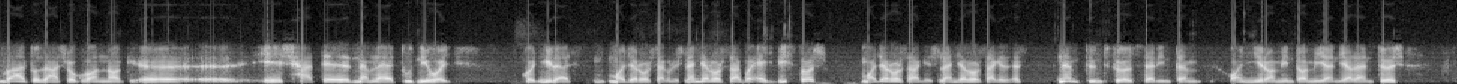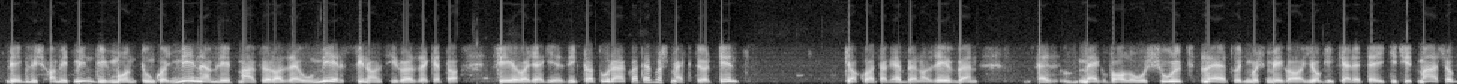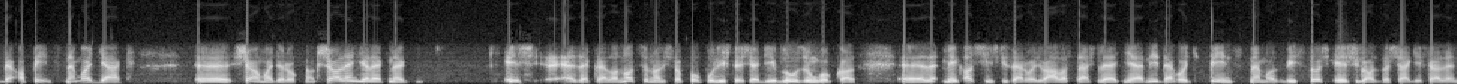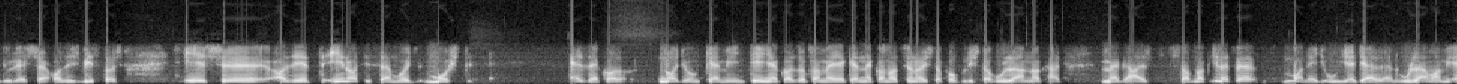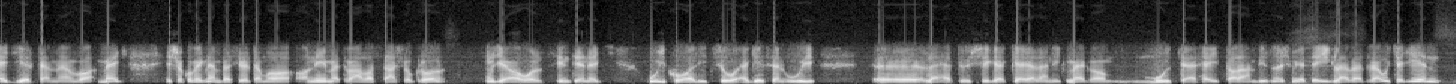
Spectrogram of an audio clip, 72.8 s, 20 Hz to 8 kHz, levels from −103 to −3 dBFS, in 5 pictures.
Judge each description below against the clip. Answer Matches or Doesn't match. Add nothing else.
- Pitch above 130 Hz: Matches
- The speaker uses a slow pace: Doesn't match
